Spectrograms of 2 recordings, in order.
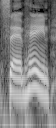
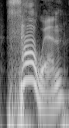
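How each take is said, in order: First: "Samhain" read as SAM-hayn; letter-by-letter English reading of "Samhain"; spelling pronunciation. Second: "Samhain" said slowly as SOW-in; drawn-out "Samhain" with a w in the middle; correct pronunciation. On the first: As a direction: say "Samhain" as written, sam plus hain. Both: Shown as a demonstration. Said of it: "which is spelled Samhain".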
